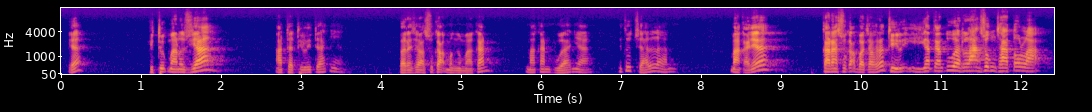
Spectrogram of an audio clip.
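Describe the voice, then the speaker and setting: A high-pitched male preacher delivers a sermon, his voice ringing through a reverberant church hall. He tells stories and acts out dialogues, jumping from loud outbursts to hushed asides. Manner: storytelling, acting out dialogues with sudden loud and soft turns. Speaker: guest pastor.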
